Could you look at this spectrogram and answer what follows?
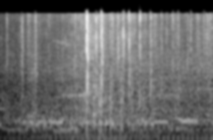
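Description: A pair of pigeons coo softly and close by, with a burst of rustling or flapping midway through and low background noise throughout.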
